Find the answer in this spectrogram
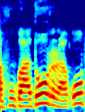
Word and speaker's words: jugador: 자, 후가도르라고 발음을 하는 게 맞고요.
